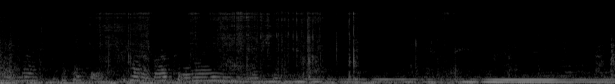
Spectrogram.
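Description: Crinkling and tearing of a clear plastic adhesive dressing being peeled from the skin around a paracentesis catheter site, with a few sharp crackles. Faint voices are underneath.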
